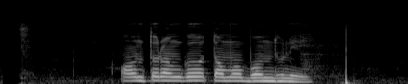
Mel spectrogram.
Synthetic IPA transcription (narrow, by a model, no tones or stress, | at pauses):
ɔnt̪oɾɔŋɡot̪ɔmobond̪ʱunej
